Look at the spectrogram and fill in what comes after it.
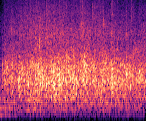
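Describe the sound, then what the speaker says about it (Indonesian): A church congregation at a worship service breaks into lively applause, a steady dense wash of many hands clapping at once that holds evenly for a few seconds, with no voices on top. "Yang setuju tepuk tangan yang meriah"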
